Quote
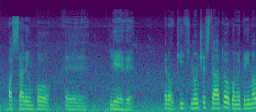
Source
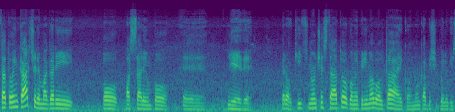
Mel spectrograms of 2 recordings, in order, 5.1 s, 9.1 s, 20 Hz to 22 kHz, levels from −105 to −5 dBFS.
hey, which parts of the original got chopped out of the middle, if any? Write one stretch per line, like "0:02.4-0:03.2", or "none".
none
